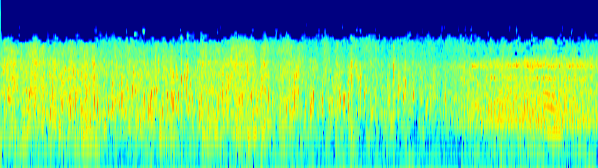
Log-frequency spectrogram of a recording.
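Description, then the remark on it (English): A car is forced through a bridge rail and plunges into lake water, followed by loud, continuous churning and splashing that settles into a steadier rushing wash near the end, with no voices. “She's going through the rail. She's in the lake.”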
